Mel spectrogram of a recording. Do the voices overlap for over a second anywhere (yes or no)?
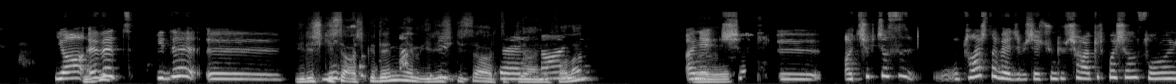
no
